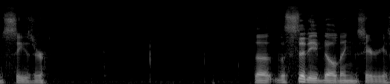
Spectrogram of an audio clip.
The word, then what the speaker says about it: Caesar: refer to as Caesar the technical pronunciation is more along the lines of quar kesar but uh I I call the game Caesar the the city building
